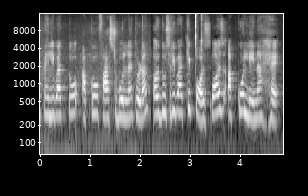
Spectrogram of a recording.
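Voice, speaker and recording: High-voiced woman with a Marathi accent. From Maharashtra, India. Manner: chatty, explains step by step with Hindi-English mix. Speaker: YouTube creator. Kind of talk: casual tutorial talk.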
